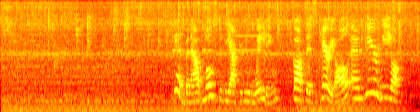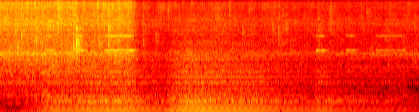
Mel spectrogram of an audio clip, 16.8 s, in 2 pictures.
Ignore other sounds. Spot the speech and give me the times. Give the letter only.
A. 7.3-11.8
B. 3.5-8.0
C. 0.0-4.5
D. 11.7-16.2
B.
